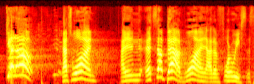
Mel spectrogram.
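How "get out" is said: high, loud shouted order; angry yell. Acted. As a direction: yell to throw them out. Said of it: "yelled at them".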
